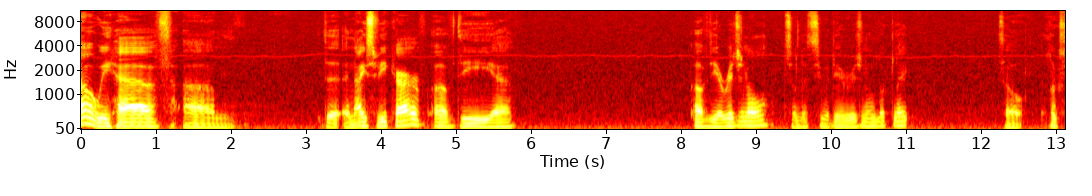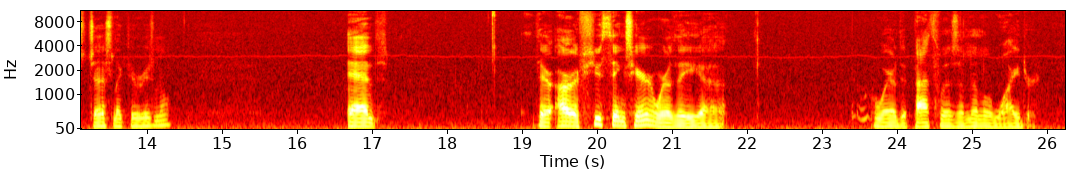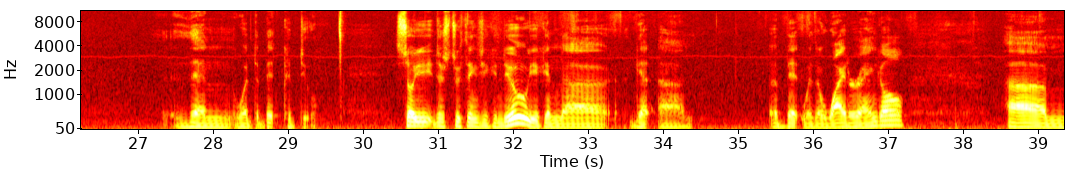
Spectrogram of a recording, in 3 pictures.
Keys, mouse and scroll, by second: 10.5 click, 12.6 click, 13.2 click, 14.1 click, 15.3 click, 15.8 click.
